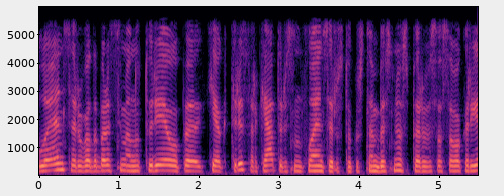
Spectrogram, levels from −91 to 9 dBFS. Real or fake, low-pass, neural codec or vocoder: real; 5.4 kHz; none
